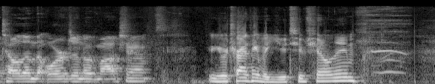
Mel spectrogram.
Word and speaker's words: Machamp: Machamps. The Machamp Tin Week. I know we always say it wrong. You say Machamps instead of Machamp, but, you know, we like it.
